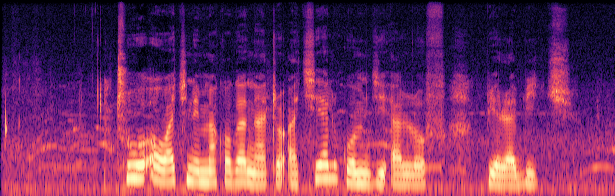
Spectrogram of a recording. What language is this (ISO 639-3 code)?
luo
